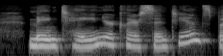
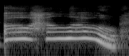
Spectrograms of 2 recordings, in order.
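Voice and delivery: sweet customer rep; 7 semitones higher than usual. Retold or imitated. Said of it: "And they're like".

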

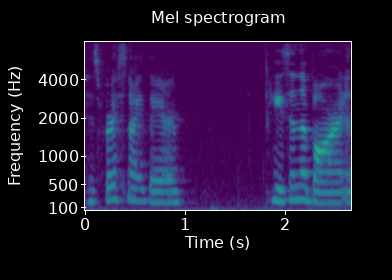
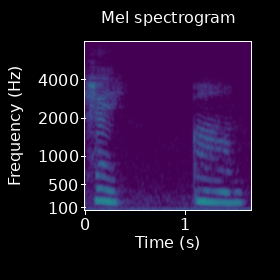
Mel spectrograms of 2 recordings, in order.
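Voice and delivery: hushed threat; 14 dB quieter than usual. Retold or imitated. Driver scolding donkey.

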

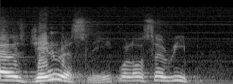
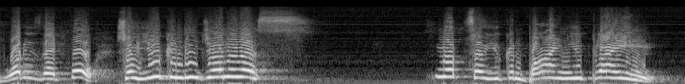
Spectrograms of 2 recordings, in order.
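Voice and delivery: preaching crescendo; 7 semitones higher, 3 dB louder than usual. Real, not acted. Preacher driving home the point to congregation, loud and high. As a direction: preach it out, lifting the room.

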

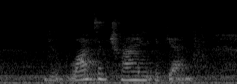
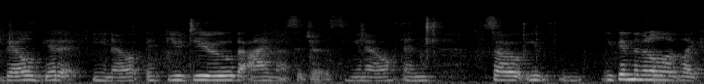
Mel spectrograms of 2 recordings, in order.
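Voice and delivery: ordinary talk

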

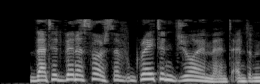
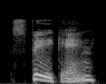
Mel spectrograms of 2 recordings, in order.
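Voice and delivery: drawl; 4 semitones higher than usual. A narrator's reading. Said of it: "Earp drawled".

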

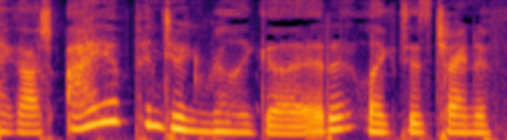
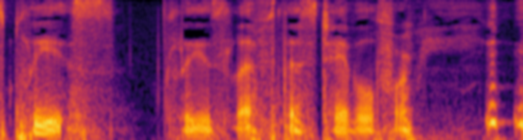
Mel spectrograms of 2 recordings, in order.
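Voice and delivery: breathy whispered low plea; mock sweet plea; 4 semitones lower, slower than usual. To the helpful wedding men, a teasing whispered plea. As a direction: coo it like a cheeky favour. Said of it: "And I'm like".

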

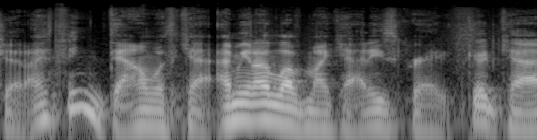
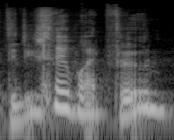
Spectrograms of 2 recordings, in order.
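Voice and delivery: higher hopeful cat voice; 10 semitones higher than usual. Retold or imitated. Cat perking up at wet food, higher. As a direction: perk up as the cat. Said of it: "He's like".

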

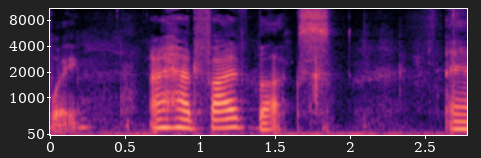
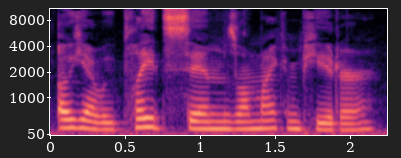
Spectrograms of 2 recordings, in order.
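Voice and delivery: ordinary delivery

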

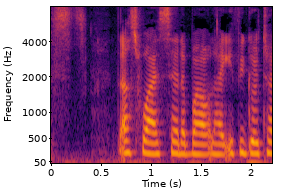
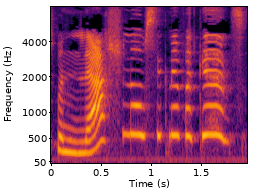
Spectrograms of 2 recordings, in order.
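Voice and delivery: mocking disbelief. Real, not acted.

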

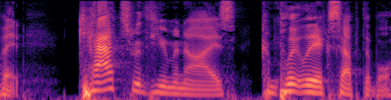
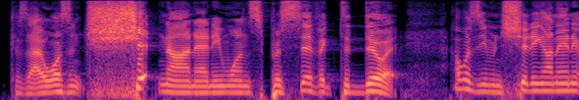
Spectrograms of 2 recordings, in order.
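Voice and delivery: ordinary talk

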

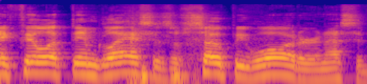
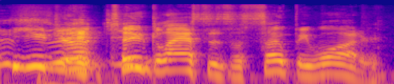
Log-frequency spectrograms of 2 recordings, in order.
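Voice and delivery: usual speaking voice

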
